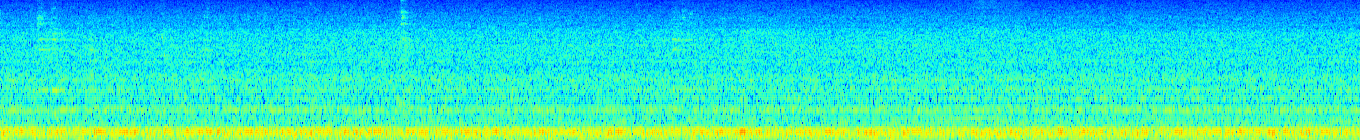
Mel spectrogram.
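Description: Laboratory fume hood exhaust fan running: a steady drone with a constant low hum.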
